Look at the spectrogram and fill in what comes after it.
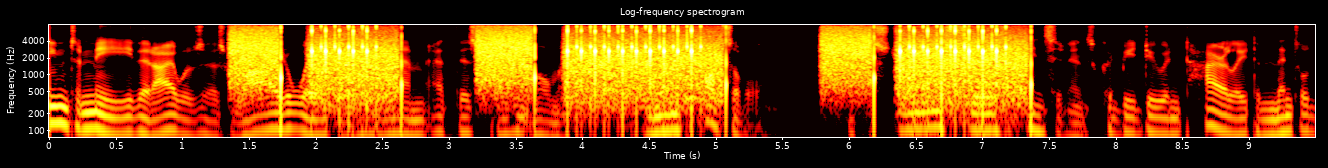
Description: Pulse dialling, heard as a rotary dial, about 10 pulses a second, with speech in English. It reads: 5 0 8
